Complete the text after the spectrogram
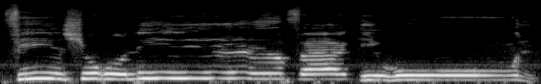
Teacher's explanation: دو زر کی تنوین کے بعد حروف اخفا کے 15 حرفوں میں سے فا آ رہا ہے، لہٰذا یہاں پر نون کی آواز کو ناک میں چھپانا ہے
